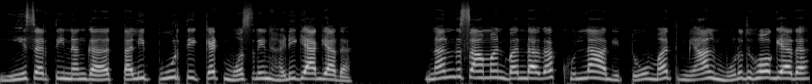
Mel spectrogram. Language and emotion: Kannada, angry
